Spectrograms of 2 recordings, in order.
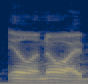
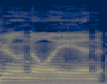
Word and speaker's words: Illinois: So this is maybe true for more than just Illinois, but you hate when people pronounce the S at the end of Illinois, right?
